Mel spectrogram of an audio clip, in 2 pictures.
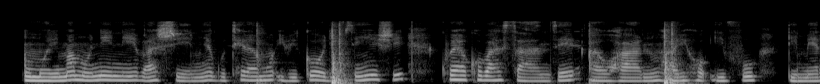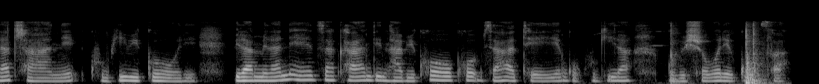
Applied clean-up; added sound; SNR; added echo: none; Slam; 6 dB; none.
